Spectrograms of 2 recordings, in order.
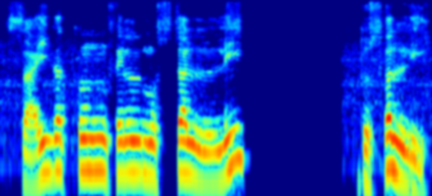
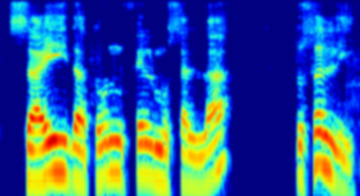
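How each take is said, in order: First: The word musalla ends with an 'ee' vowel. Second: The word musalla ends with an 'a' vowel. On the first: The speaker calls it wrong. "इसको मैंने जानबूझकर गलत पढ़ा है" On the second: The speaker calls it right. "अल मुसल्ला जो है ये असल में अल्फ मकसूरा है"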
